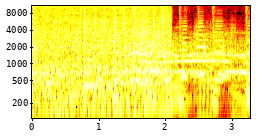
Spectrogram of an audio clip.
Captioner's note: applause 👏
